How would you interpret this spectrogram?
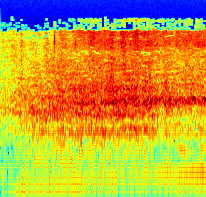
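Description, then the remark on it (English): A car engine roars steadily at high revs, loud, with a faint hint of tyre noise as a stolen car driven by young kids speeds through the streets of Derby; no voices are heard. “The sound of young kids speeding through the streets in stolen cars is something Derby residents are used to.”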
